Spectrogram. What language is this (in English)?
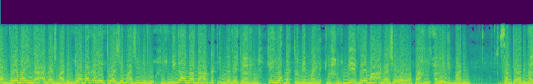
Serer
